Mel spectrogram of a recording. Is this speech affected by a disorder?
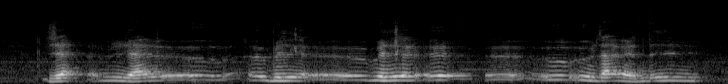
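Yes: cerebral palsy.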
